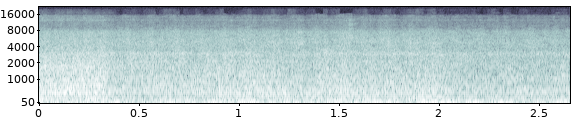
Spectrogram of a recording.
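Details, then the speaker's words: International truck on the road after rear axle bearing replacement and fresh fluid: steady low road rumble with no growl or whine, the earlier constant rumble gone; rear axle running quiet and healthy. "it doesn't have a lot of the Rumble that we noticed before which is a good sign"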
